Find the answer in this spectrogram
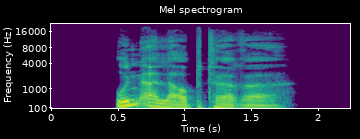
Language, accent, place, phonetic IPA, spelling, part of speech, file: German, Germany, Berlin, [ˈʊnʔɛɐ̯ˌlaʊ̯ptəʁə], unerlaubtere, adjective, De-unerlaubtere.ogg
- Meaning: inflection of unerlaubt: 1. strong/mixed nominative/accusative feminine singular comparative degree 2. strong nominative/accusative plural comparative degree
